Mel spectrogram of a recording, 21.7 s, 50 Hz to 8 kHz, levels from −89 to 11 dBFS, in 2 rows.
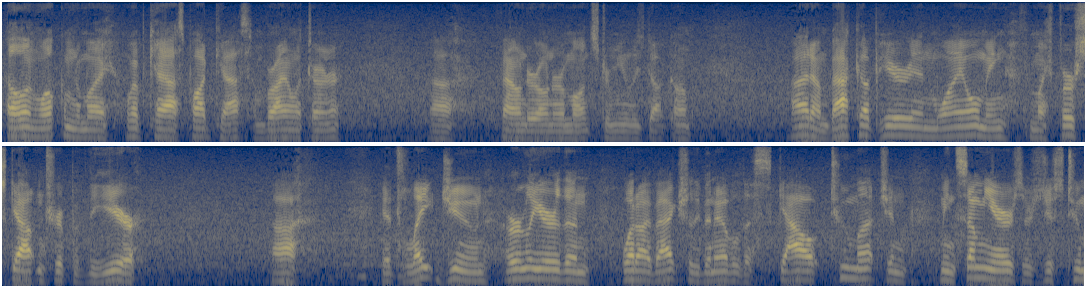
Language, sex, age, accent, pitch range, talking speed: English, male, 30-49, American, 120-150 Hz, 145 wpm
